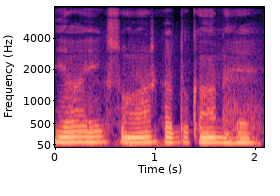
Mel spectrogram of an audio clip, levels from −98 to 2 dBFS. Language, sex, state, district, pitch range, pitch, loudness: Hindi, male, Jharkhand, Deoghar, 105-110 Hz, 105 Hz, -15 LUFS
